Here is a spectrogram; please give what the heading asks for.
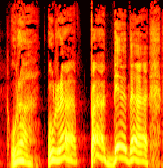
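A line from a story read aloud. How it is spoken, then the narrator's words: Joyful yelling. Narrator (Russian): радостно заорал Тим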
